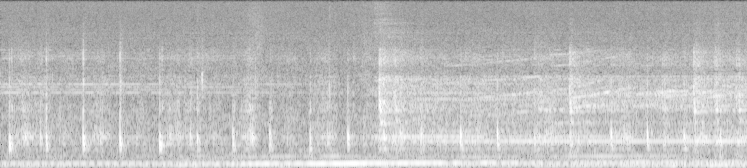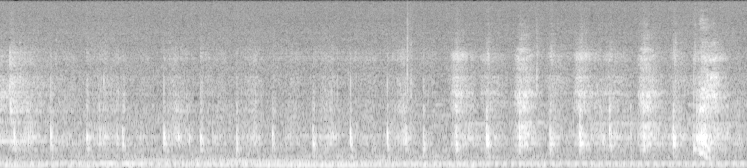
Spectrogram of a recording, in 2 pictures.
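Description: Footsteps run quickly across a floor.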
